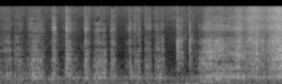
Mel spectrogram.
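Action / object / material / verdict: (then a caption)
scrape / corrugated cardboard box / cardboard / none. Long acrylic nails on both hands scratch the printed side of a hollow corrugated cardboard box. The result is a dry, papery rasp of quick strokes over a low, hollow rumble. It thickens into a steadier, continuous scratching toward the end.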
